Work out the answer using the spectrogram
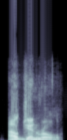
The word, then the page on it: outgeneral: British English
